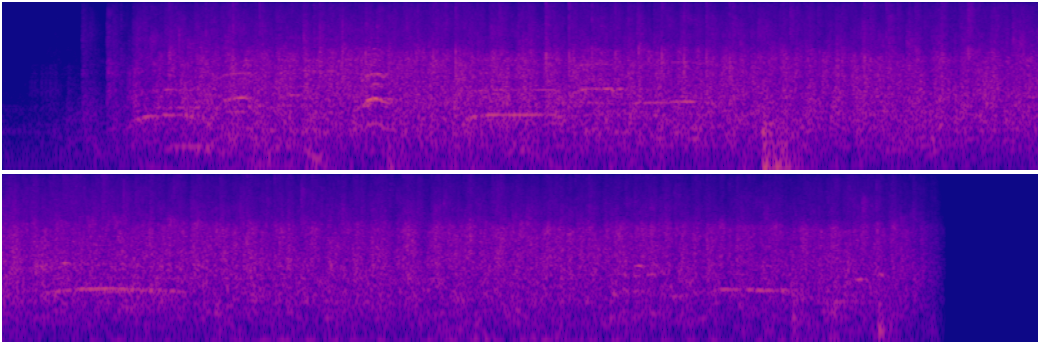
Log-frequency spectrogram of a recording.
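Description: Audience applauding, with a few voices calling out over the clapping. The applause starts about a second in and cuts off suddenly just before the end.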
